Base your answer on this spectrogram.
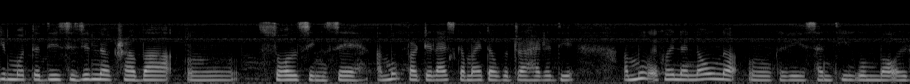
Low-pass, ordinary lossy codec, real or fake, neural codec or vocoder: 7.2 kHz; none; real; none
